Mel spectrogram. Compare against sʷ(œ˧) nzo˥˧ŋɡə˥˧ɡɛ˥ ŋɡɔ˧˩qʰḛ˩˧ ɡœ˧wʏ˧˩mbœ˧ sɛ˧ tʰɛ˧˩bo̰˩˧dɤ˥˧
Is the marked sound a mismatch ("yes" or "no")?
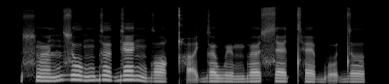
yes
